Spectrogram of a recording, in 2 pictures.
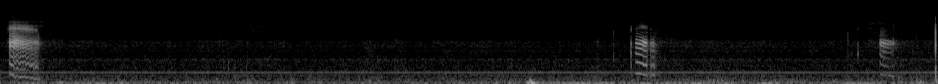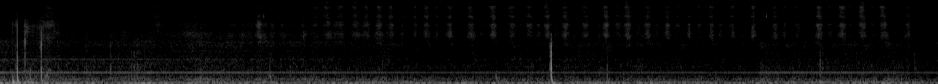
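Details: Unagi, a talking rescued pet cat, chatters indoors: three short meows about three and six seconds apart, each rising then falling. Quiet room tone follows, with a few clicks and a faint steady hum.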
